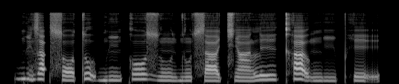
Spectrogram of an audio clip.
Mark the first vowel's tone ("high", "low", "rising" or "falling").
falling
